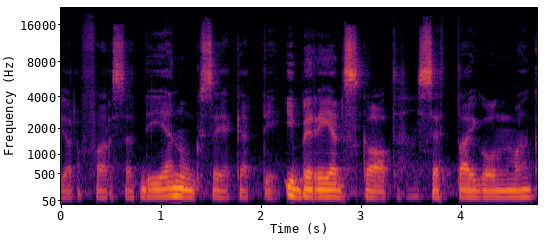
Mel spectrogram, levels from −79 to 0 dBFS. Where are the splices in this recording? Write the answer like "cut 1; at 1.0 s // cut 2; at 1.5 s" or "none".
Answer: none

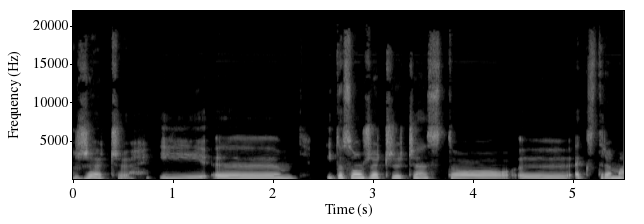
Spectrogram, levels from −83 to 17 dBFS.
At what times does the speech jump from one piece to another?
cut 1; at 2.4 s

